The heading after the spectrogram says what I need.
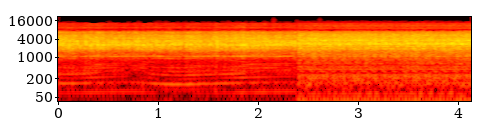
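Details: Infiniti/Maxima engine right after water pump and timing chain tensioner replacement with oil change: loud metallic rattle and clatter at start-up.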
